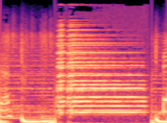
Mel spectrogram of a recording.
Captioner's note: tada!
